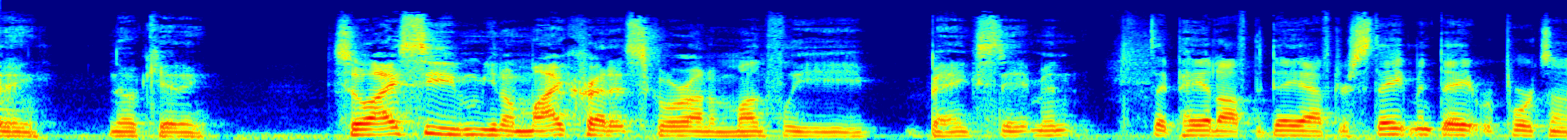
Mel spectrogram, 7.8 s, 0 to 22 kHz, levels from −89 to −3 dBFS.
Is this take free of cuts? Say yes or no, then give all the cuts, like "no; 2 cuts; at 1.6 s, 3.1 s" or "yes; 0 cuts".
no; 2 cuts; at 1.6 s, 5.8 s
